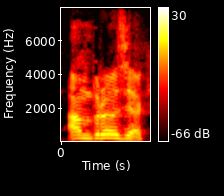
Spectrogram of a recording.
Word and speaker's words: Ambrosiak: I'm Polish, so it's my surname. It's not easy, you know, especially after 5 years in Australia to pronounce from people from here. But yeah, Ambrosiak, it's my surname. That's correct.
